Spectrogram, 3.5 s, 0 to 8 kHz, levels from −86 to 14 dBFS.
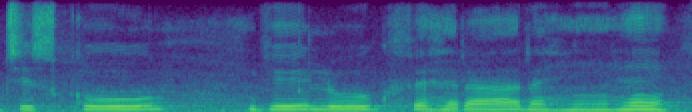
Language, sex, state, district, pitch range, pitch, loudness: Hindi, female, Uttar Pradesh, Lalitpur, 220-240 Hz, 230 Hz, -14 LUFS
